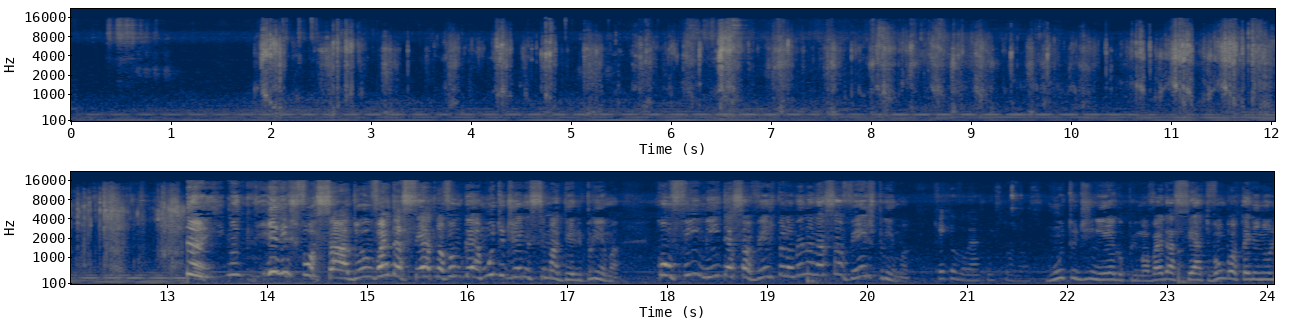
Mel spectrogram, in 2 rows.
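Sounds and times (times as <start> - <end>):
person crunching food: 1.8 - 13.4.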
